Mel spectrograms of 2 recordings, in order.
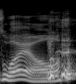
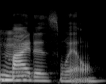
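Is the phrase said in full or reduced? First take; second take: reduced; full. First: The phrase is squashed into two syllables. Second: Each word of the phrase is said clearly. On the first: The speaker calls it wrong. "she was pronouncing it Moswell" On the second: The speaker calls it right. "It's might as well"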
